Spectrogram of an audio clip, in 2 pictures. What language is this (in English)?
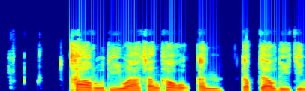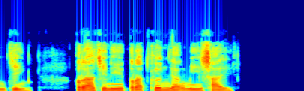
Thai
